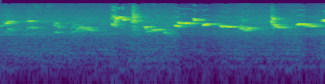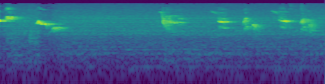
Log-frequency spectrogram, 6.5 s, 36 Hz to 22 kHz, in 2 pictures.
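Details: Eurasian blackcap, captive and wintering indoors, singing its autumn song on 1 October 2017: a run of clear, slurred warbling notes, a pause of about a second, then softer twittering phrases.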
